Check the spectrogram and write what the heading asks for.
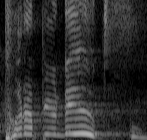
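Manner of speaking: high-pitched scrappy challenge; mock fighter's challenge. Believer squaring up to fight God, mock feisty challenge. Acting out someone picking a fight.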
